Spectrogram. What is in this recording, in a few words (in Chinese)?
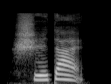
"时代", Chinese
